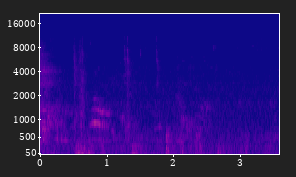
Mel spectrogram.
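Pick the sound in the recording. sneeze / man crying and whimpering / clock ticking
clock ticking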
